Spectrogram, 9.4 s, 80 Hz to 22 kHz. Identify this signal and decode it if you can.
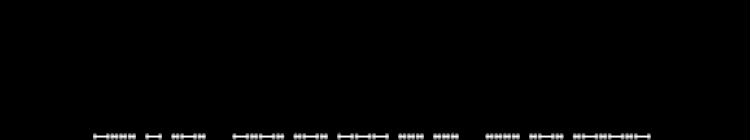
Morse code, heard as a keyed tone, about 21 wpm, 700 Hz. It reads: BTR CROSS HR.
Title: Sentences from Top 400 Words and Abbreviations 22wpm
